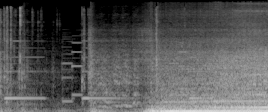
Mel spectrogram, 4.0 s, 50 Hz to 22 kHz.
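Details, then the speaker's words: Ford F-250 Super Duty 6.2 V8 first start after repair of a valve problem causing multiple-cylinder misfire: brief crank, catches at once, steady even idle with no stumble or miss, engine not shaking; normal start and idle. "Nomás para que la oigan, mi raza. Mira nomás, qué chulada. Parejita, mi raza. Parejita, mire. No se mueve nada el motor."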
